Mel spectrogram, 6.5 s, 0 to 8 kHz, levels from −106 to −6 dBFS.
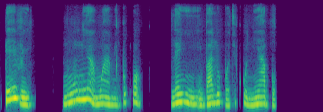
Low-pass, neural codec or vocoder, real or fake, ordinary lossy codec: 7.2 kHz; none; real; none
